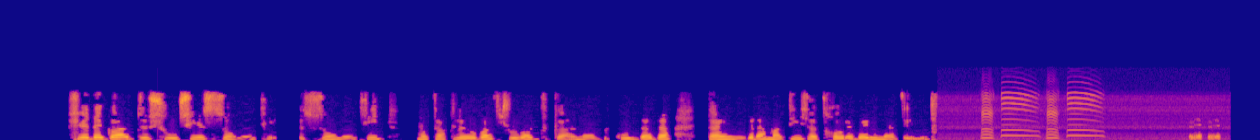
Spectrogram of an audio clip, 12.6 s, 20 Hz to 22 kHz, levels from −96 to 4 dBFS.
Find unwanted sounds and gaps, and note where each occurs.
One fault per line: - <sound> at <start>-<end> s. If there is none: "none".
- squeak at 9.8-11.1 s
- laugh at 11.9-12.2 s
